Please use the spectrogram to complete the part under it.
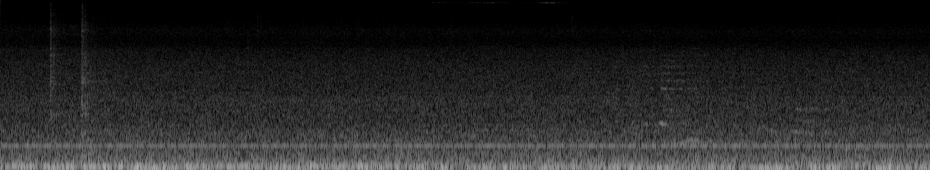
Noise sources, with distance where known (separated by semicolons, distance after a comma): person or small group talking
